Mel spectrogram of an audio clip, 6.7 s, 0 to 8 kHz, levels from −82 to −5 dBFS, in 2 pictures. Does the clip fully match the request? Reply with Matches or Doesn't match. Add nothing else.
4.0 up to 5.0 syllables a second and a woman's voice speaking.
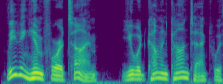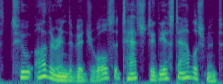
Doesn't match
